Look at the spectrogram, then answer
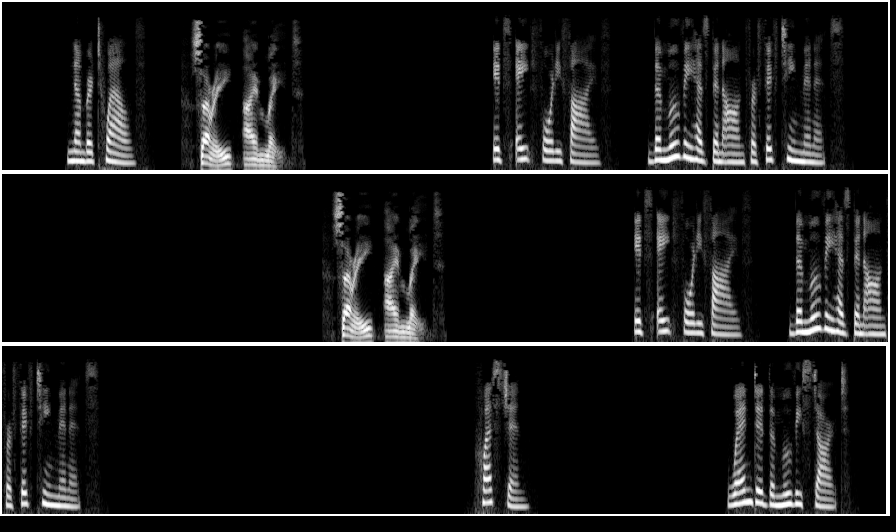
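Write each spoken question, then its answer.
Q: When did the movie start?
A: At 8:30.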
